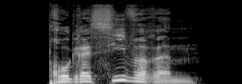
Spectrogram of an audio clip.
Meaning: strong dative masculine/neuter singular comparative degree of progressiv
- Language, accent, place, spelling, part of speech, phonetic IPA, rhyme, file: German, Germany, Berlin, progressiverem, adjective, [pʁoɡʁɛˈsiːvəʁəm], -iːvəʁəm, De-progressiverem.ogg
